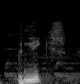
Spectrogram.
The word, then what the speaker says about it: Pnyx: que és difícil de pronunciar, P-N-I-N-X, Pnyx,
